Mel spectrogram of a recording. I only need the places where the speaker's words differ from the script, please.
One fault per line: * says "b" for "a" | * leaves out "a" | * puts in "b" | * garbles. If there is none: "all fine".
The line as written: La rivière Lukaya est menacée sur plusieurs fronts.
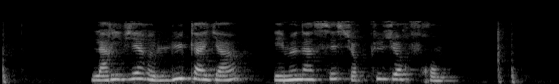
all fine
